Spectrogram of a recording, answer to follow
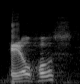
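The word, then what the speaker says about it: Ahloso: I believe that's pronounced Ailhos, A-H-L-O-S-O-S. They are seeing power flashes along with it, and they're reporting some debris.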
